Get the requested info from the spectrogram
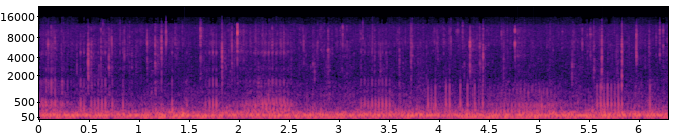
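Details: A purring domestic cat by a fireplace in cozy autumn ambience: a dense low-pitched rumble, gently surging with breaths around two and three seconds, with bursts of crackling fire pops later on.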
